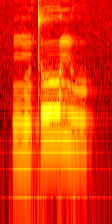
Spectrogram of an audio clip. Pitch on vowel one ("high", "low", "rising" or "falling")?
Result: low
